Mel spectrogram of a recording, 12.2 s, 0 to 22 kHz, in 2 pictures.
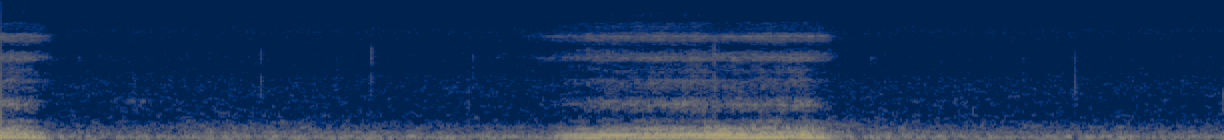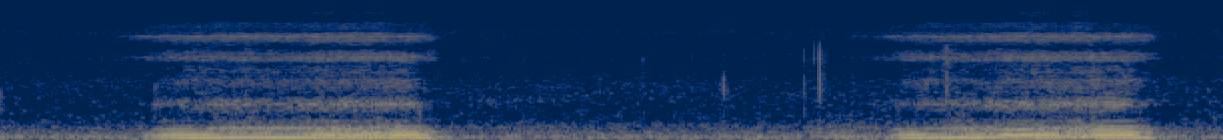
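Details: Adult man (husband) asleep: three deep, rattling inhaled snores at about 16 per minute with quiet exhalations between: typical adult sleep snoring.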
